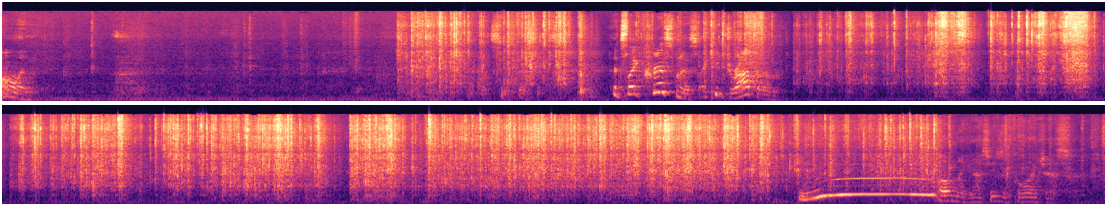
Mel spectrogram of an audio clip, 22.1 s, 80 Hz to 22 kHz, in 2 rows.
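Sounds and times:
paper crinkling and rustling: 0:02.3 - 0:22.0.

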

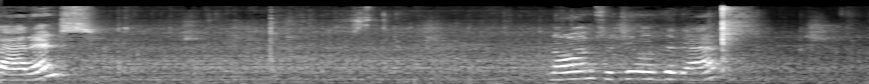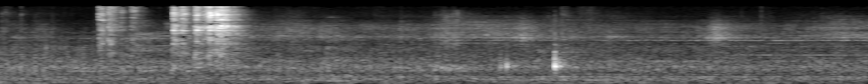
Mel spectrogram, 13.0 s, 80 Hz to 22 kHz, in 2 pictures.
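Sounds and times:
metal spoon clinking on cookware: 0:07.2 - 0:08.4.

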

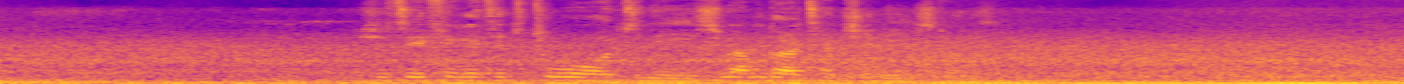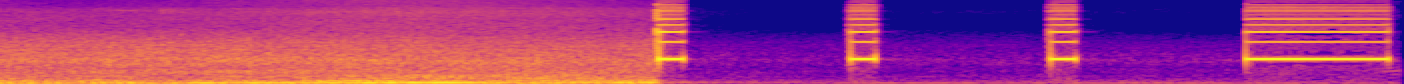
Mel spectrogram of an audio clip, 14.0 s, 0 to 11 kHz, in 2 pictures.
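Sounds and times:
short electronic beeps: 0:10.3 - 0:10.5, 0:11.3 - 0:11.5, 0:12.3 - 0:12.5, 0:13.3 - 0:14.0.

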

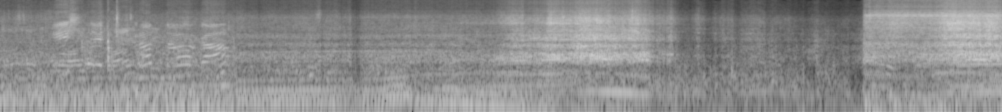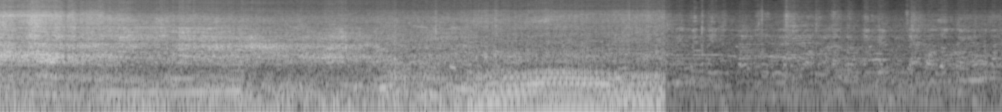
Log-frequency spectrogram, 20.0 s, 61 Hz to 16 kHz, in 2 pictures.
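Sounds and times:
car engine revving hard: 0:02.2 - 0:06.8, 0:08.6 - 0:16.7.

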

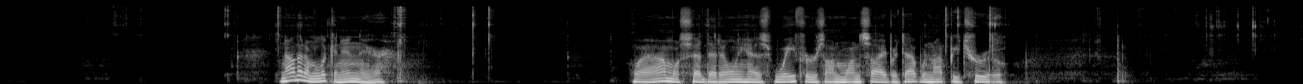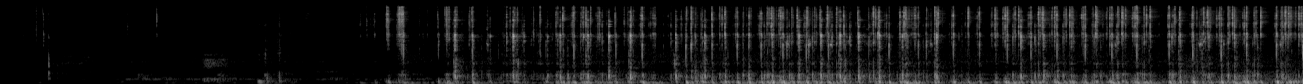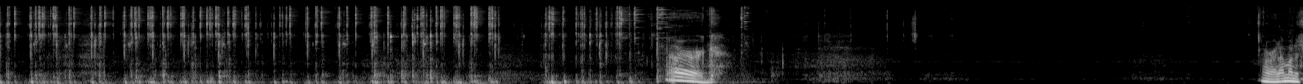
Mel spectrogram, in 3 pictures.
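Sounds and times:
lock pick clicking in lock: 0:16.6 - 0:32.6.

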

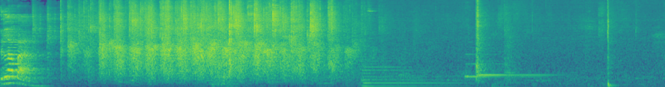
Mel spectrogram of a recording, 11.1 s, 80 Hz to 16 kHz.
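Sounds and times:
audience applauding: 0:00.8 - 0:06.4
low held note: 0:06.0 - 0:09.5.

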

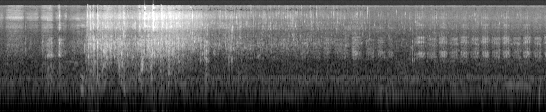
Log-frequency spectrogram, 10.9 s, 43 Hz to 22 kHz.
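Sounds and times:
faint trickling water: 0:01.5 - 0:09.0.

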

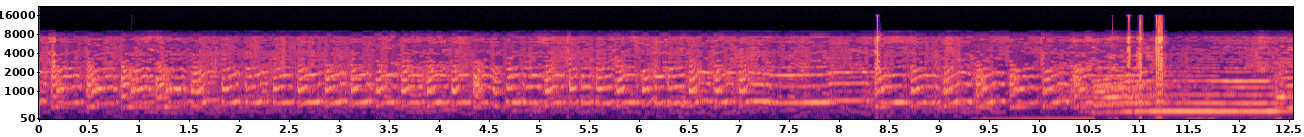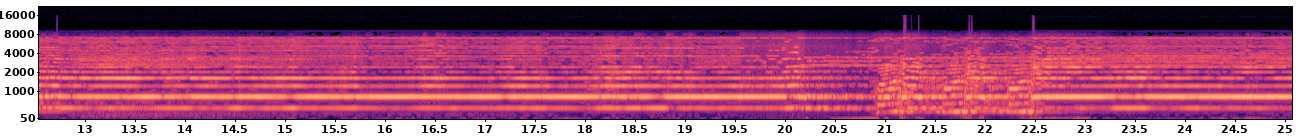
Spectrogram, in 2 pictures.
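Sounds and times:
cattle horn blown: 0:08.4 - 0:25.0.

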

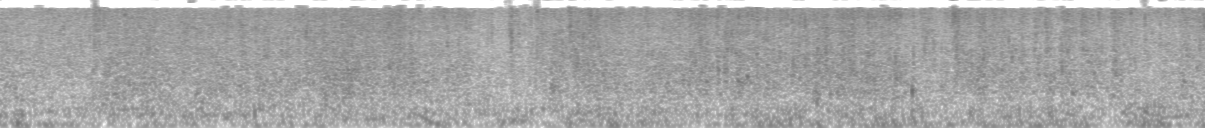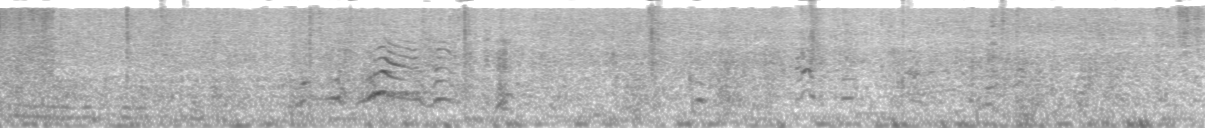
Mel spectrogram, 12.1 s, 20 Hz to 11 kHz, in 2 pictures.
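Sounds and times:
wind blowing across microphone: 0:00.0 - 0:12.0.

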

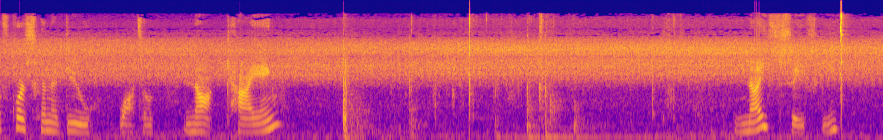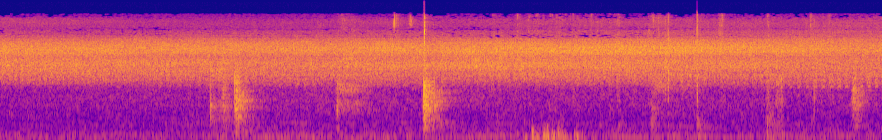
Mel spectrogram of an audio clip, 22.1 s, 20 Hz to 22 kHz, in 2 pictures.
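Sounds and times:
insects chorus: 0:00.0 - 0:22.0
dull thump: 0:04.3 - 0:07.6.

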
